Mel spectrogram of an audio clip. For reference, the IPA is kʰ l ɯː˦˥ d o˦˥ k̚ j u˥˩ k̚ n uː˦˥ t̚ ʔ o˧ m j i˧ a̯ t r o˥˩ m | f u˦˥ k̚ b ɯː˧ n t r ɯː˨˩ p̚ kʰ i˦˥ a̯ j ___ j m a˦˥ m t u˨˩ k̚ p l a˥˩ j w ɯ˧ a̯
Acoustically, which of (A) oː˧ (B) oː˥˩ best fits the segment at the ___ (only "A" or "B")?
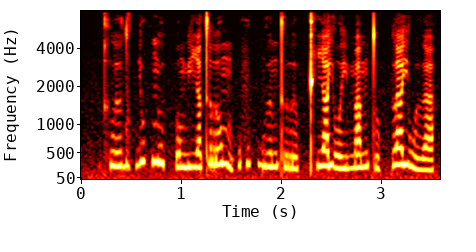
A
